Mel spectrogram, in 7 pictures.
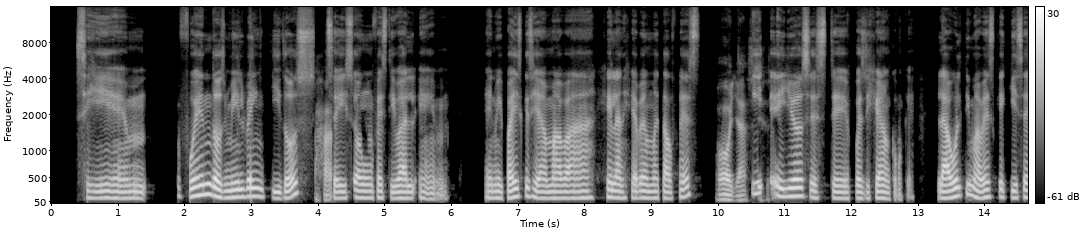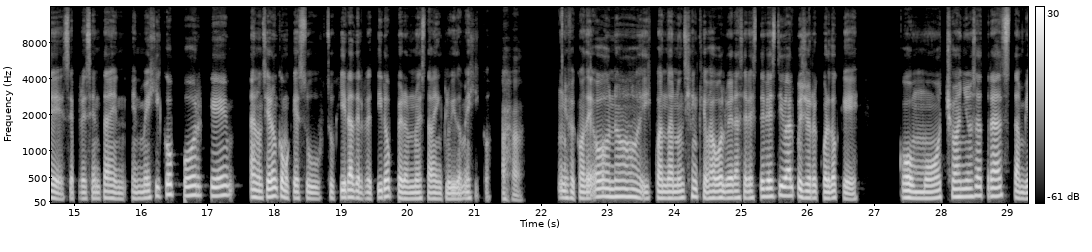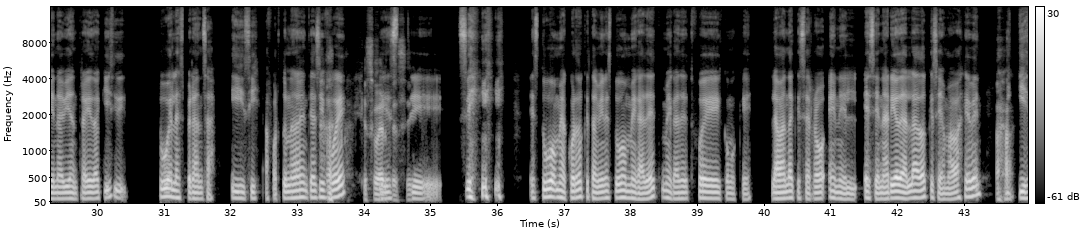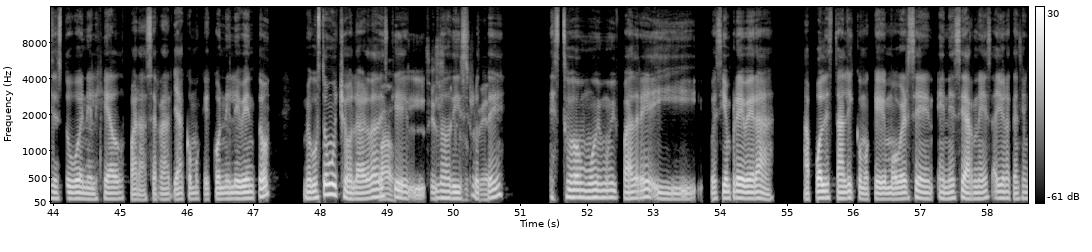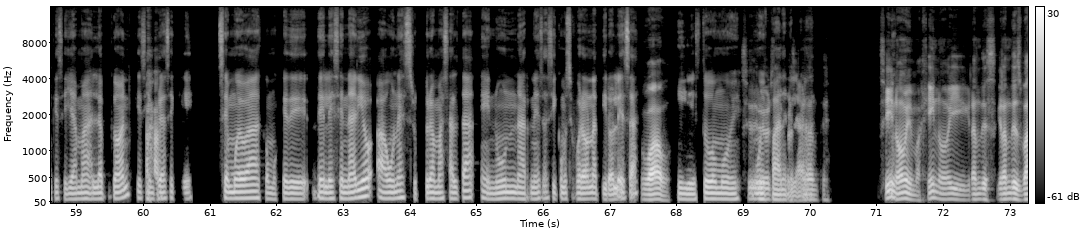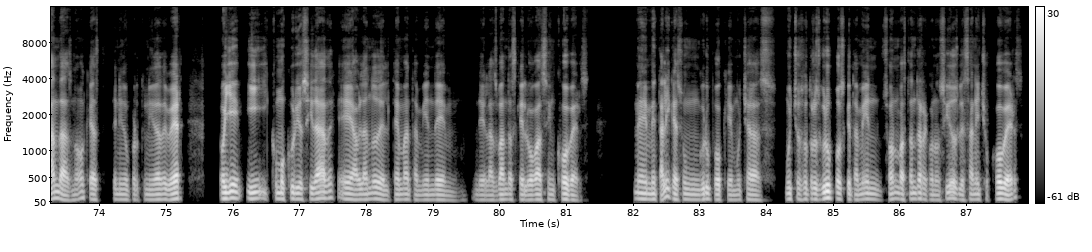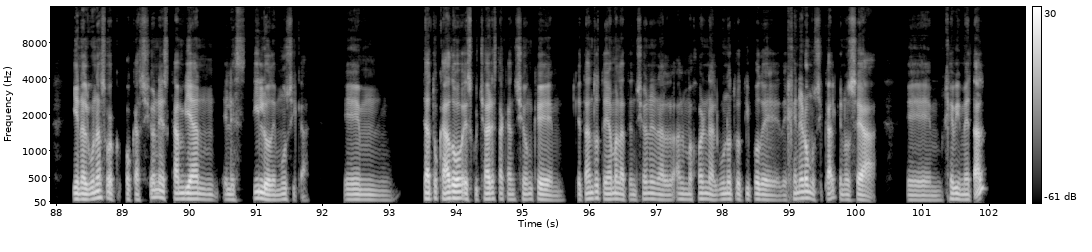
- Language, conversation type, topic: Spanish, podcast, ¿Cuál es tu canción favorita y por qué te conmueve tanto?
- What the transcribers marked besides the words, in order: giggle; giggle; other noise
